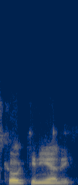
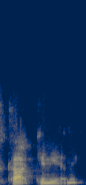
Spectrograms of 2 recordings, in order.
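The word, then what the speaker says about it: Kotkaniemi: Co yes very coat kenami told me in trip it's coat kinami yet if you listen on the K's pronunciation guide he says kot kinami and I asked him why did you say that he goes well that's what they called me when I came over here so again it's what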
